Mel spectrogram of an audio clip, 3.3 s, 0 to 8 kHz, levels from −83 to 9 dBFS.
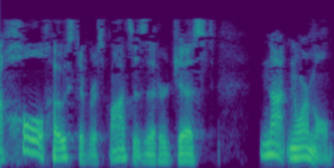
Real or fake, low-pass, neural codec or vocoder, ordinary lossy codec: real; 7.2 kHz; none; MP3, 24 kbps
